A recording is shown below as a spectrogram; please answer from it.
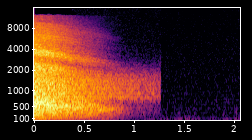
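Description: A whoosh transition sound effect, a swell of airy noise that fades away over about a second.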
